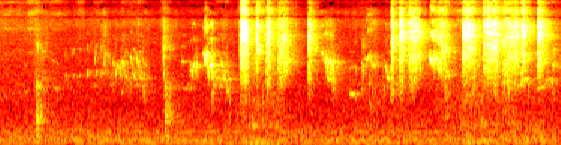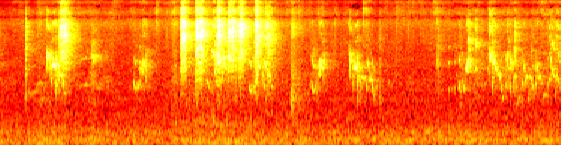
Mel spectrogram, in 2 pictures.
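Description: A lovebird keeps up shrill, scratchy chirps and squawks in uneven bursts, a few every second, over a steady low indoor hum.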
